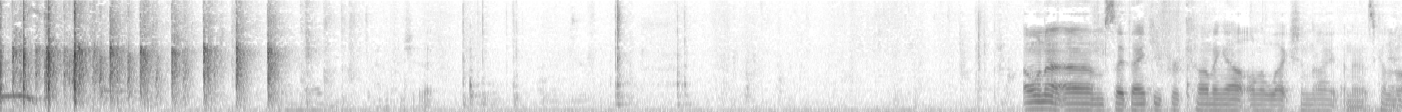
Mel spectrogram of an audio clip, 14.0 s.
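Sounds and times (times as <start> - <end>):
audience applause: 0.0 - 3.2
speech: 11.0 - 14.0.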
